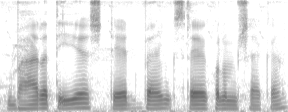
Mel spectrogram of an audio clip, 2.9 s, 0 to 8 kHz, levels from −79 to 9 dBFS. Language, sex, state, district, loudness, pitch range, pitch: Telugu, male, Andhra Pradesh, Srikakulam, -34 LUFS, 105-110 Hz, 105 Hz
